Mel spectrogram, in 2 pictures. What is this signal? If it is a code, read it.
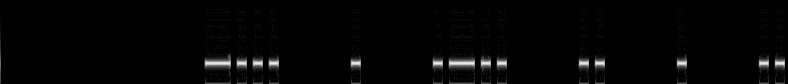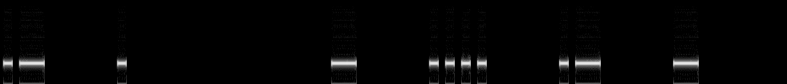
Morse code, heard as a keyed tone, about 15 wpm, spaced as for 8 wpm, 1000 Hz. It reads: BELIEVE THAT
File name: qotdfiles / 8wpm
